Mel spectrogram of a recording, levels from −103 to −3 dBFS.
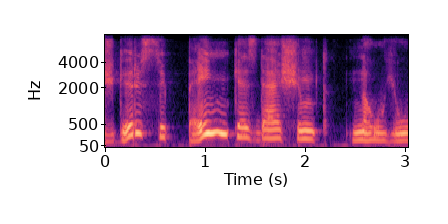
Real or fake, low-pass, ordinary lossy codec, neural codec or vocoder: real; 7.2 kHz; Opus, 32 kbps; none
